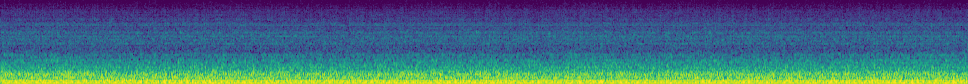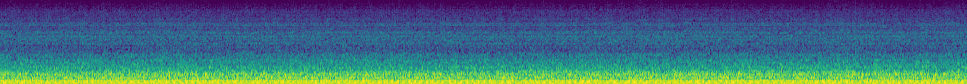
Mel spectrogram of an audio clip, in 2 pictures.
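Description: Tyres roll on a road with a low, even rumble.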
